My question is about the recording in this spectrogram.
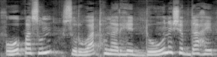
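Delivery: normal talking voice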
